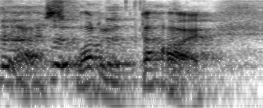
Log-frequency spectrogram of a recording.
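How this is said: It is said in a put-on voice for Job's wife.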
